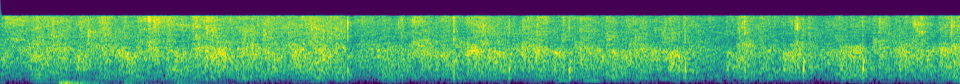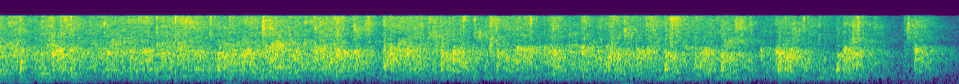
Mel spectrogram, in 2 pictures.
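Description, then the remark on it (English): A crowd applauds steadily for nearly ten seconds, a dense, loud wash of many hands clapping at once with no pauses and no voices standing out. “If your heart is as full as mine, why don't we just clap applause for both of you.”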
